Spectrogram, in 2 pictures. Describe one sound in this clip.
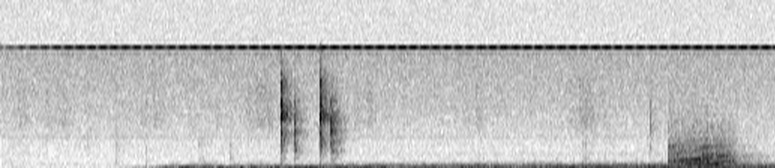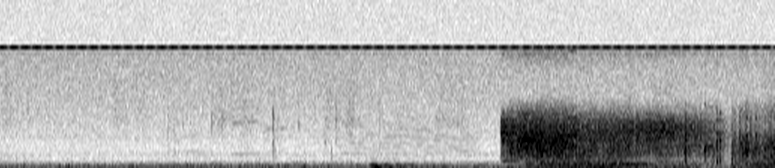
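Low game music hums steadily.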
